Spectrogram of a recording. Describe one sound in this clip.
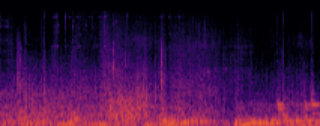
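A car door thumps shut.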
